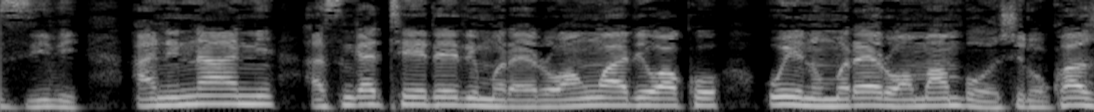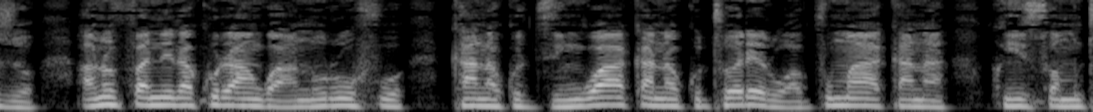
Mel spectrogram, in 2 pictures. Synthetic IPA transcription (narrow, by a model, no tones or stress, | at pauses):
iː | aninaːniasiŋɡatʰe̞ːɾe̞rimuɾairo̞wamwaɾiwako̞ | uje̞no̞muɾairo̞wamambo̞ʐirokwaʐo̞ano̞fanirakuɾaŋɡwanoɾufu | kanakud͡ziŋɡwakanakutʰo̞ɾe̞rwap͡fumakana | kuiswamuto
